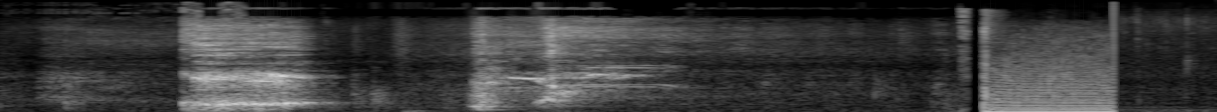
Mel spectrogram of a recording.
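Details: Deliberate burping in a Sprite challenge: two long, loud, rumbling belches, then a brief, very loud, buzzing burst that may be an added sound effect; burping.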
